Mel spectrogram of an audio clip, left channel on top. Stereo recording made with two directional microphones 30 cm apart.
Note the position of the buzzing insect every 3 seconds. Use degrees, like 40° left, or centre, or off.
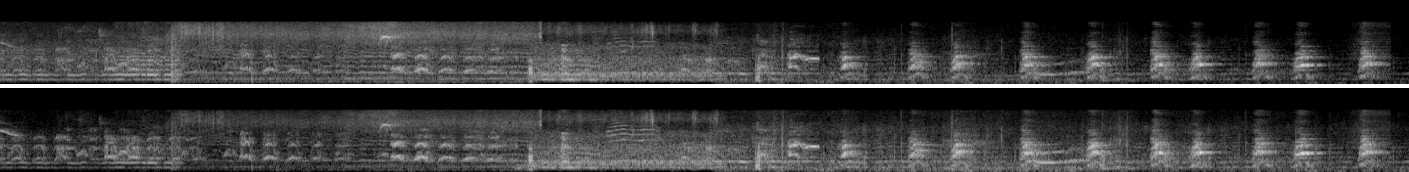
50° left, 20° left, 20° right, 50° right, 60° right.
